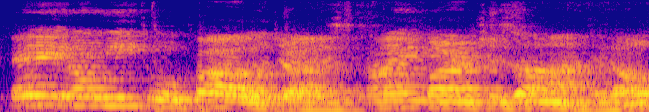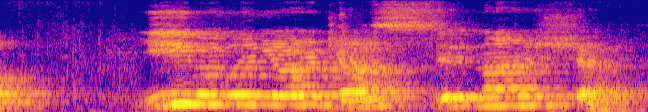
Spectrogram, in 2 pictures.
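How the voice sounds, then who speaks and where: A man's voice: high-pitched, big pitch swings, measured pace, slight background noise. A man playing the talking skull of a washed-up old sitcom actor in a live radio comedy, wry and full of showbiz patter. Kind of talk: old-time radio comedy acting before a live audience. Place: community center stage, live performance. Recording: very echoey hall, far from mic.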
